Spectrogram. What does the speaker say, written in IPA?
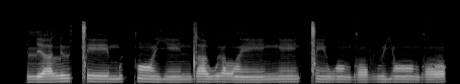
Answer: lʲa lɯǀeːmɯ kɔ̃ jẽndawɯ lˠẽːŋẽːǀẽ wɔ̃ɡɔvɯjɔ̃ː ɡɔ

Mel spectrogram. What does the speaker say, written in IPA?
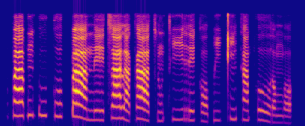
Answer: paː˦pũ˦k͡puː˦koː˦ k͡paː˦˨neː˨t͡saː˦ la˨kaː˦˨t͡sũ˨ tʰiː˦re˦kɔ˨piː˦ kʼĩ˦kã˦ pʰoː˦˨ɾɔ˨ŋɔ˨

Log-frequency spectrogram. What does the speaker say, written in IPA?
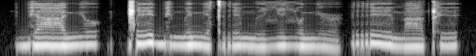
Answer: bʲaːmʲo | ǁebʲɨ mɪmʲatre mɨ ʎɪʎomʲə˞ | rɪːmaːʈʰɪ

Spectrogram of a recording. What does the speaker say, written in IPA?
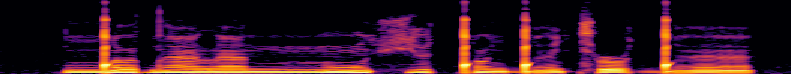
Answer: ŋ͡ǃədæ̃læ̃ nːũ çɪǃə̃ɡ͡ǃɛ̃cə˞ ɡ͡ǃɛ̃

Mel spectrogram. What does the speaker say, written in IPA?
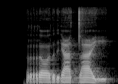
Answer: rɔridˤi

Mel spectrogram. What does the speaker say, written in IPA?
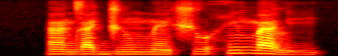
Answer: ã˧da˧ d͡ʒũ˧mɛ̃˧ ʃo˧hĩ˦ma˦˨ li˨˦

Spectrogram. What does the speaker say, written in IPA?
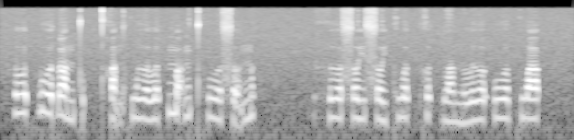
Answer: lə˦˥p̚ɗu˧ə̯ɗa˧˩nt̪ə˨˩p̚ t̪ʰa̰˧˨nkwɨ˧˩ə̯lə˦˥t̚ ma̰˧˥ŋt̪ʰṳ˨˩ə̯sə̰˧˥n | hɨ˧ə̯sə˧j sə˧˩jkwə˦˥t̚kə˨˩t̚va̤˨˩n lɨ˧ə̯ʔu˧ə̯kwa˦˥k̚

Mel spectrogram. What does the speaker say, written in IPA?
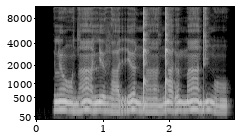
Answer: lʲɔ̃ː˦˨dãː˧˥˧ lʲœ˦˨va˨˩rʲœː˧˥˧ ŋ͡ǃãː˨˩ŋ͡ǃa˦˨ɾœ˧˥˧ mãː˧˥˧di˧˥˧ŋɔ̃˨˩

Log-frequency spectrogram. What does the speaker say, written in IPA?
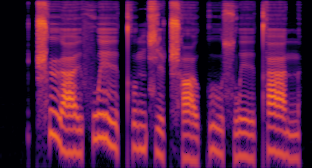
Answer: ʈ͡ʂʰɻ̩˥˨a˨˩ɪ̯fwe˥˨ɪ̯ t̪ʰʊ˦ŋɕi˨˦ʈ͡ʂʰɑ˨˩ʊ̯ku˥˨ swe˨˩ɪ̯t̪ʰa˥˨n

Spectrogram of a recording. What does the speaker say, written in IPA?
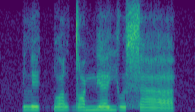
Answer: leɡ͡bɔldˤɛmʲa jʊsa

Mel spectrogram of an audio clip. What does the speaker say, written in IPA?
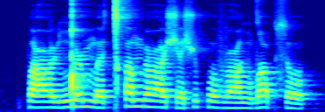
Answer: pʌʕʉŋ͡ǃə˞ məǀʰʌ mʉʕə˞ʃəʃʉ povʕɒŋdˤə˞pso

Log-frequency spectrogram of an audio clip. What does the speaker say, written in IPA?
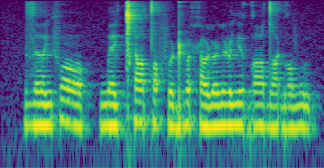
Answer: zəːlʲfɔː | wɛlʲǀʰɪː tˤɪfʊɖʱu ħɔɳə˞ ɳɪɭʊlʲɔɡɔː dˤɛ ɡɔvu

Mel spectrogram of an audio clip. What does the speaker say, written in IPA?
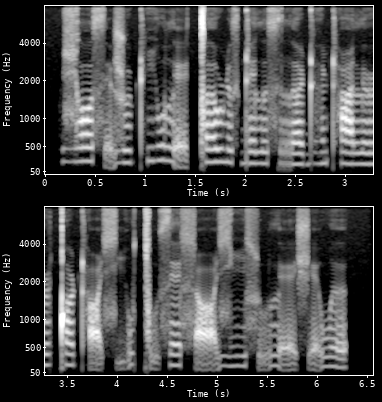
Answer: ʑɔsɛ̰ʐu ʈʰiw lɛ̰ ǀʌwɳʊsɖɛlʊs rʌɖʱə̃ʈʰɑ lə˞ǃɔʈʰɑ̰ ɕḭwǀṵsɛ ɬɑ̰ ʑiɬṵ lɛ̰ʃɛ̰ wə

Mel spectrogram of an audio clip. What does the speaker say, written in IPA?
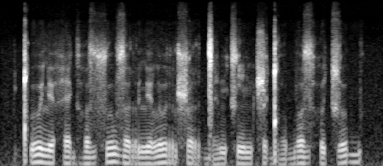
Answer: ǃʼulʲɤhɛɡʱoz sʷɯwzorlʲɤ lurʂorɡ͡ǀɛm t͡ɕĩmʈ͡ʂɯɡ͡ǃo bozhut͡ɕub

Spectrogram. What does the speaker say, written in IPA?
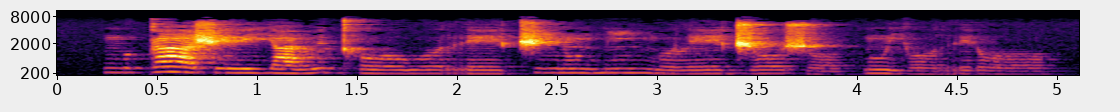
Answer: ŋʊ˨ɡaː˦˨ʃeː˨ ja˨βɪ˦kʰoː˨ wʊ˨reː˨t͡ʃi˦ ɾũ˦ɡ͡bĩ˦ŋʊ˨ leː˦d͡ʒoː˦ʃoː˨ k͡pũ˦˨joː˨rɪ˦ ɾoː˦

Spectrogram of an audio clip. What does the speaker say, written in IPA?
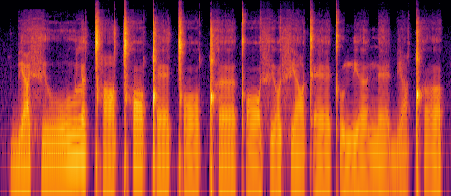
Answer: bʲɑfʲuːwu ləǀʰɑ ǀʰɔǃɛː ǀɔ ǃʰɜːkʼɔfʲɔ fʲɑkʼɛː kʼʊmʲɜːnɛ bʲɑǃʰʌ

